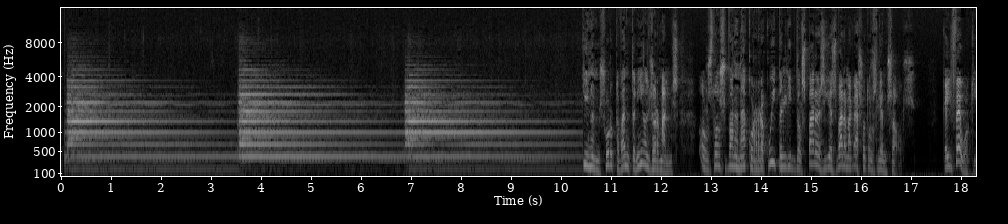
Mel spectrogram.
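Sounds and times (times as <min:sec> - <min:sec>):
muffled church bell tolling slowly at midnight: 0:00.0 - 0:10.5
speech: 0:10.4 - 0:18.3.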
